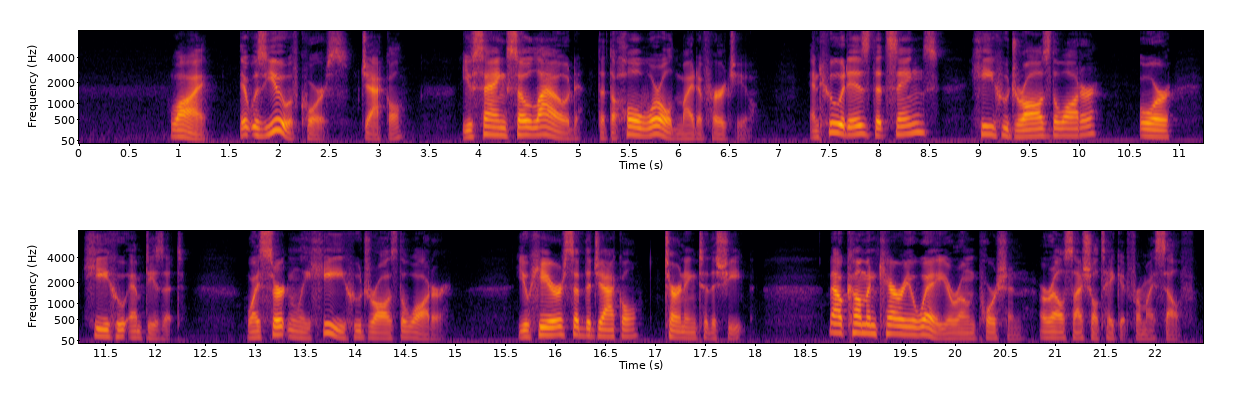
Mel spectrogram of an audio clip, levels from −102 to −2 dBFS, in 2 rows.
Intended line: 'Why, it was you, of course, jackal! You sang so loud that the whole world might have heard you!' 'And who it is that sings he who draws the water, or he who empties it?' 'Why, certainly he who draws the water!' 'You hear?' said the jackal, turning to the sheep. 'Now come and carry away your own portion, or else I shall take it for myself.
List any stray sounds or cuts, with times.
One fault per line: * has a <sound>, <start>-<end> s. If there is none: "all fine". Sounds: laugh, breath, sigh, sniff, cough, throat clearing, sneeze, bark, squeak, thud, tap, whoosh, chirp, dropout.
all fine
